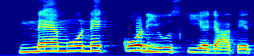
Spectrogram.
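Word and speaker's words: mnemonic: है assembly language में नेमो निक code use किए जाते थे नेमो कोड एम साइलेंट होता है नेमोन कोड यूज होते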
